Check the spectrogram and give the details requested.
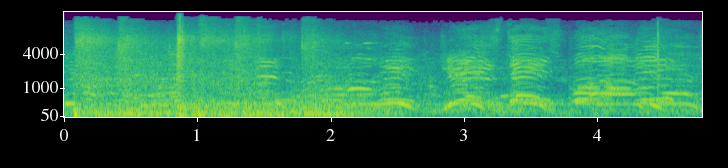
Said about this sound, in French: Dès que le mot acquitté est prononcé, la famille laisse éclater sa colère dans la salle d'audience. La cinquantaine de proches d'Henri L'Enfant sort en tapant dans les poubelles, dans les murs.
